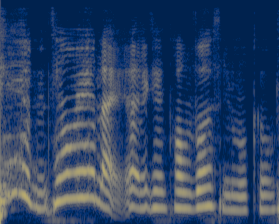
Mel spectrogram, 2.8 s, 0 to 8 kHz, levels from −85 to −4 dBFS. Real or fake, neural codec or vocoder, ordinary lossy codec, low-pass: fake; codec, 24 kHz, 1 kbps, SNAC; none; 7.2 kHz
